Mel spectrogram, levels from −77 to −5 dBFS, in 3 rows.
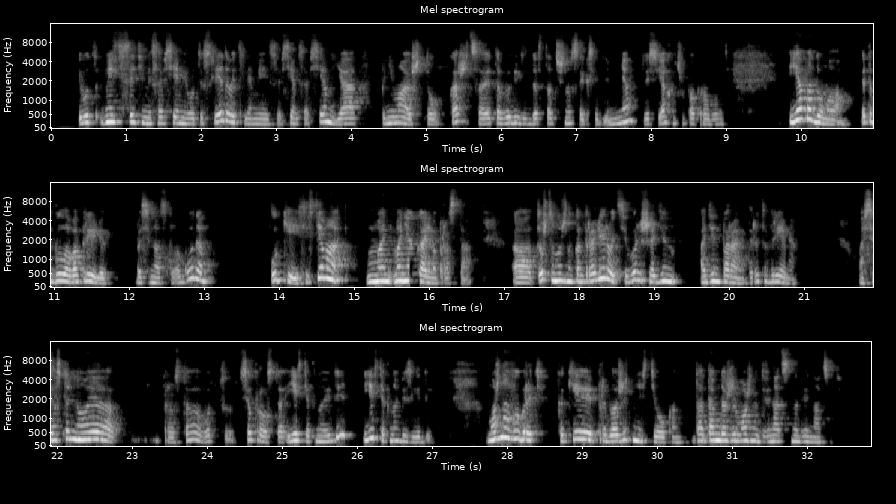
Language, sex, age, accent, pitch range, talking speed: Russian, female, 20-39, native, 185-245 Hz, 140 wpm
